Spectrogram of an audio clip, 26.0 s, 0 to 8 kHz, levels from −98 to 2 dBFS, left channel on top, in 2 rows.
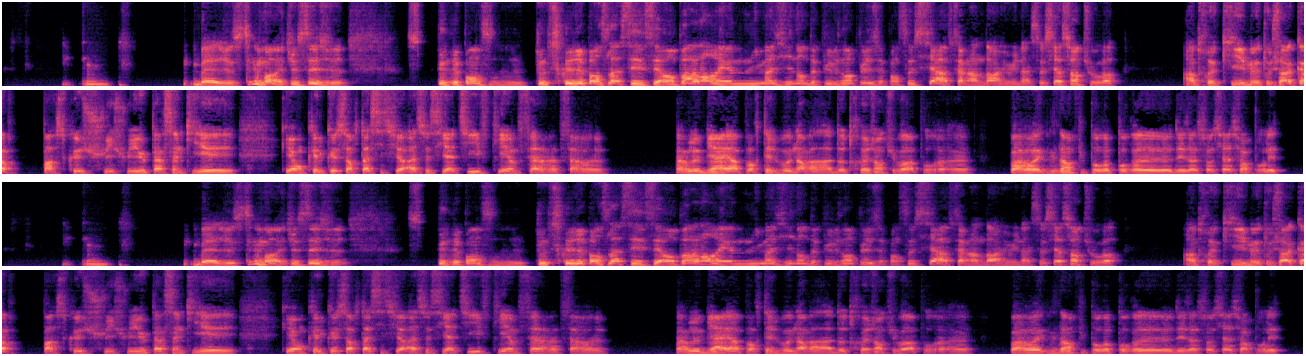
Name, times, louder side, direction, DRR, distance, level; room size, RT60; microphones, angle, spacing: voice 1, 1.9-3.7 4.1-11.1 11.8-13.1 13.4-19.0 19.8-22.7 23.1-25.8, left 3 dB, 55° left, 0.8 m, -26 dB
5.1 x 2.1 x 2.4 m
head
